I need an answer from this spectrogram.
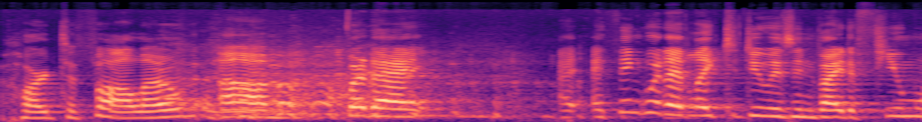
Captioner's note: crowd laughs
